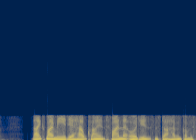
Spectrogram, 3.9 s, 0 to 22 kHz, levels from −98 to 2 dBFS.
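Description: From start to finish the speech carries tandem speech coding: it sounds like two speech coders in a row, each re-encoding what the previous one had already degraded. The result is a rough, noisy quality, consistent with a CVSD stage followed by a G.711 mu-law hop and then a 32 kbit/s G.726 ADPCM coder. The errors compound at each pass, and nothing is left above 3.8 kHz.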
